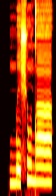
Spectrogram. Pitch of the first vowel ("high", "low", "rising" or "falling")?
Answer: low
